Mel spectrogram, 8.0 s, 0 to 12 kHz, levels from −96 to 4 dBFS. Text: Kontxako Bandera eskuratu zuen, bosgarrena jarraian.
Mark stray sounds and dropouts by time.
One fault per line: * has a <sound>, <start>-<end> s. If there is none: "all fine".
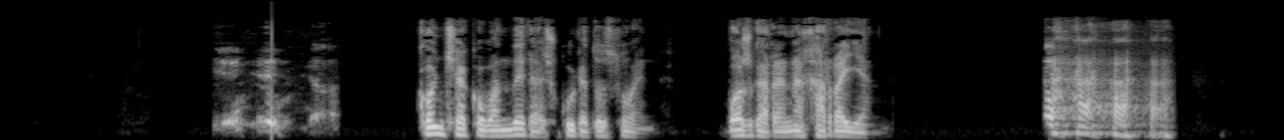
* has a laugh, 1.3-2.1 s
* has a laugh, 6.5-7.4 s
